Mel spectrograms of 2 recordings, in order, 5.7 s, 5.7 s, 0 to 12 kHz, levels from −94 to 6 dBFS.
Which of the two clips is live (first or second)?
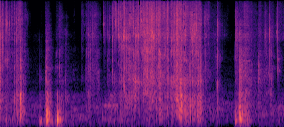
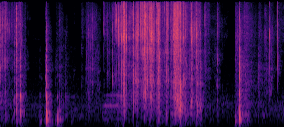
second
